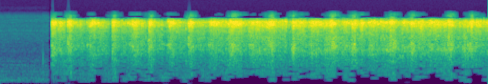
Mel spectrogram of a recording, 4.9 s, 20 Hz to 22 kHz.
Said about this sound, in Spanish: El idiófono del conjunto está hecho de guadua y tiene forma de cilindro hueco y alargado. Sus medidas aproximadas son de 30 a 40 centímetros de largo y de 6 a 8 centímetros de diámetro.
